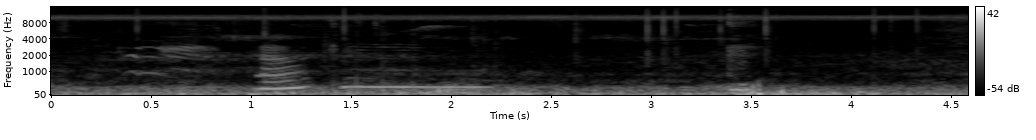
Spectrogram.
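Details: Street cat giving a short rising meow with a bright harmonic edge, followed by a level, held tone. A steady high electrical whine and low background rumble run throughout, and a person talks to the cat just before and after.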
